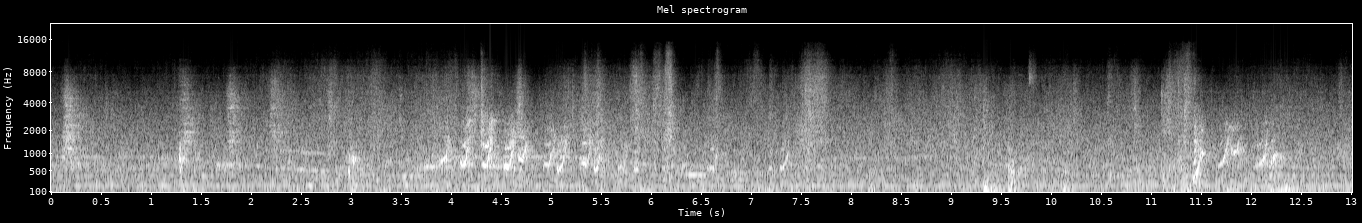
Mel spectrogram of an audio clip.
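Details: A guinea pig gives bursts of short, high, rising squeaks over a steady low hum, begging for food when the fridge door opens, since it knows its favourite vegetables are kept inside.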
